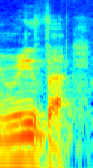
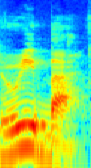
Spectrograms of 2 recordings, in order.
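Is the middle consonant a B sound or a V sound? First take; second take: V sound; B sound. First: The middle consonant is a V sound. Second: The middle consonant is a B sound. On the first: This is the standard English form. "to mean river" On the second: This is the Jamaican patois form. "V sometimes is pronounced as though it is B"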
